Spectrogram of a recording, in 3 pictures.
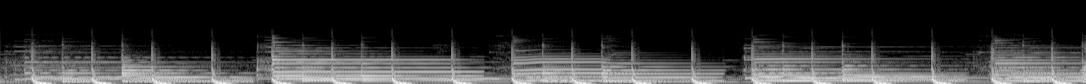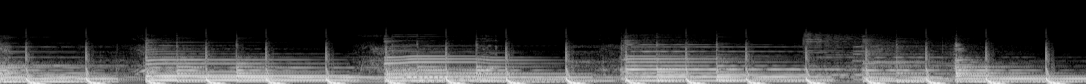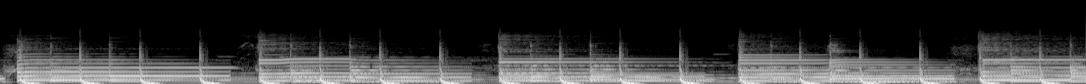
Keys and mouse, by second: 0.0-3.1 typing, 3.7 middle click, 4.4 middle click, 5.1 shift+middle click, 5.6 shift+middle click, 6.0 middle click, 6.4 shift+middle click, 7.0 shift+middle click, 8.0 shift+middle click, 9.1 shift+b, 9.9 b, 11.2 b, 11.7 middle click, 12.3 middle click, 12.9-13.9 shift+middle drag, 14.0 middle click, 14.4 shift+middle click, 14.9 middle click, 15.3 shift+middle click, 16.2 middle click, 17.7 shift+middle click, 20.6 b, 24.1 b, 25.0 middle click, 26.5-28.1 middle drag, 29.1-30.3 middle drag, 30.3 click, 32.1 click.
